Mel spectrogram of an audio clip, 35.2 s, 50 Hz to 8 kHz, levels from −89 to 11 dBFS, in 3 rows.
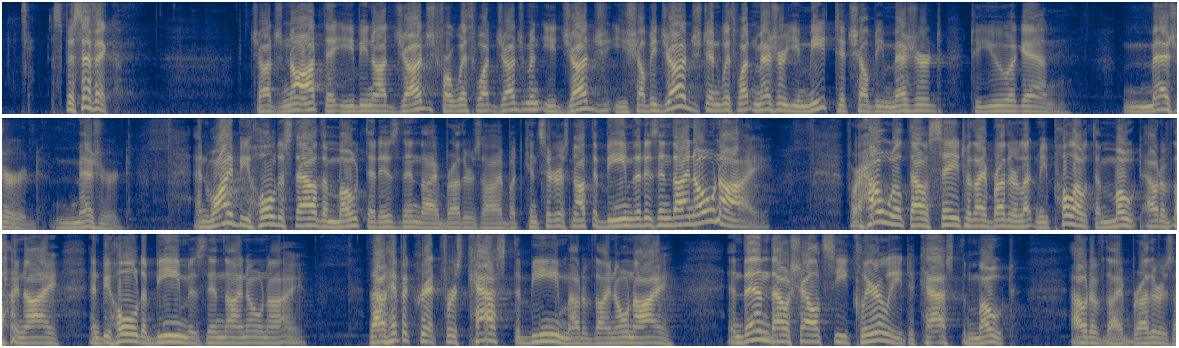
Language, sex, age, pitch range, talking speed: English, male, 50-69, 135-175 Hz, 185 wpm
